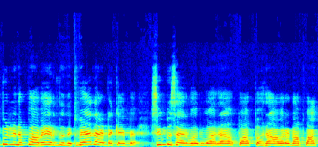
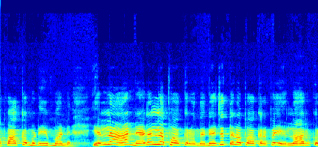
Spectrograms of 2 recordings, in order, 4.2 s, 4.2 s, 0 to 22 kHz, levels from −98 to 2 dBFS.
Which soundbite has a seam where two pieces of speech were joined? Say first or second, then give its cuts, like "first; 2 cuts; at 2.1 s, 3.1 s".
first; 1 cut; at 1.0 s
